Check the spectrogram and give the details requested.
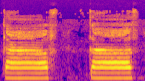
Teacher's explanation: کاف کو ہم باریک پڑھیں گے اور ہمارے ہونٹ جو ہے نا اسے اسپریڈ ہو جائیں گے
